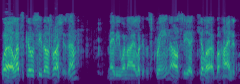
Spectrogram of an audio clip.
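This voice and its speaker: A man's voice: mid-range voice, very animated, fairly quick. An actor playing a cool-headed, wisecracking male detective in an old radio drama, with dry, sardonic quips. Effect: old radio broadcast. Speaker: detective lead. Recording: tinny old radio recording with faint hiss.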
